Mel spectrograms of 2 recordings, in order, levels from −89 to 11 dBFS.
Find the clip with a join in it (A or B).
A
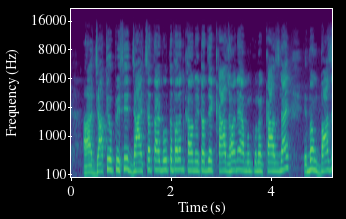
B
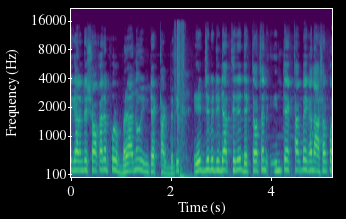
B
